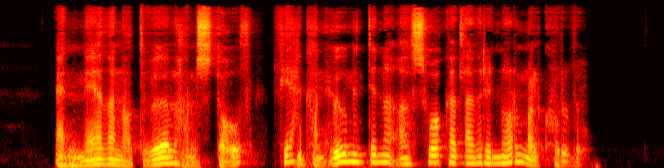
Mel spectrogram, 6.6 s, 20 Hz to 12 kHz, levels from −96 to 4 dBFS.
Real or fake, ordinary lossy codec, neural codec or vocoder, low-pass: fake; MP3, 64 kbps; codec, 32 kHz, 1.9 kbps, SNAC; 10.8 kHz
